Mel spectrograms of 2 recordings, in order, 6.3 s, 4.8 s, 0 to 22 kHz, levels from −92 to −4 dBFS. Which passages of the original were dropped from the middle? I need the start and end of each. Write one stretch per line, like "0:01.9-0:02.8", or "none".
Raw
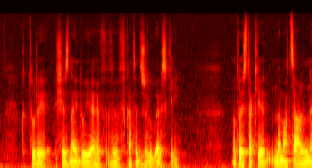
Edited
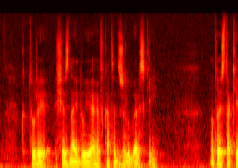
0:02.0-0:02.4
